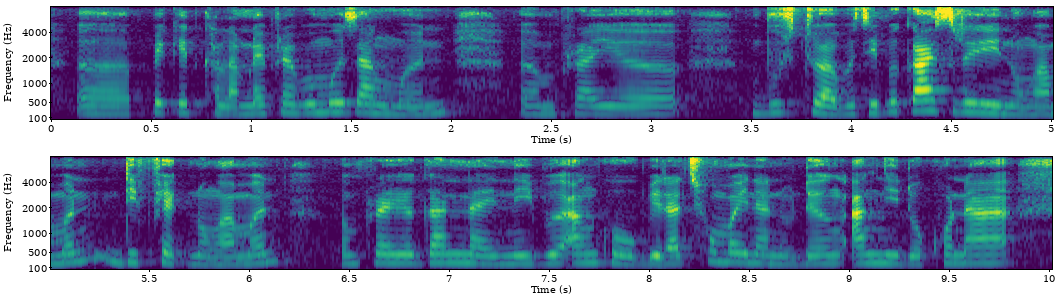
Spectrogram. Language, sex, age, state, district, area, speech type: Bodo, female, 30-45, Assam, Kokrajhar, rural, spontaneous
